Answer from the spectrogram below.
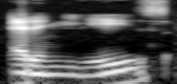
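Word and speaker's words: Erinyes: Their actual name, they all share the same name, is they're all Edenyees, and it's just one singular Edenyee.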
